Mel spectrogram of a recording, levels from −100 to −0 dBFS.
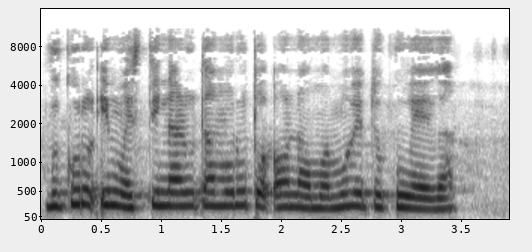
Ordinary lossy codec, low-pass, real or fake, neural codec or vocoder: MP3, 48 kbps; 14.4 kHz; fake; codec, 44.1 kHz, 2.6 kbps, SNAC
